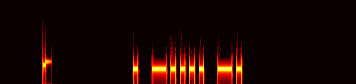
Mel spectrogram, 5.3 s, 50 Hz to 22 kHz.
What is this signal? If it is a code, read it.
Morse code, heard as a keyed tone, about 17 wpm, 700 Hz. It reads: E6N
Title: All Cut Numbers - 3-Digit 17wpm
